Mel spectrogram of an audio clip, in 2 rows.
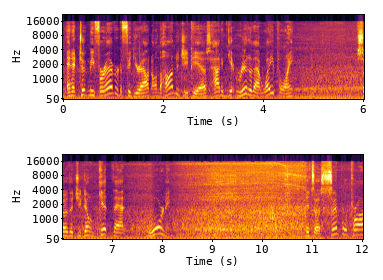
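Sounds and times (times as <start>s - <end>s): motorcycle humming: 0.0s - 12.0s
truck passing: 0.0s - 12.0s.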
